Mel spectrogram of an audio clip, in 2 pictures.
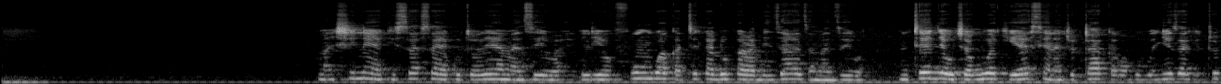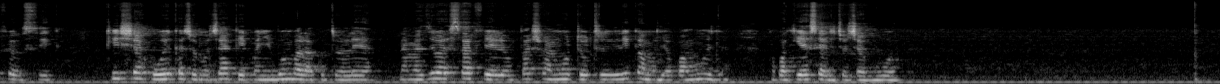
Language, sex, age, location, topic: Swahili, female, 18-24, Dar es Salaam, finance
